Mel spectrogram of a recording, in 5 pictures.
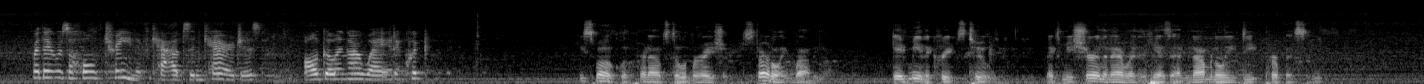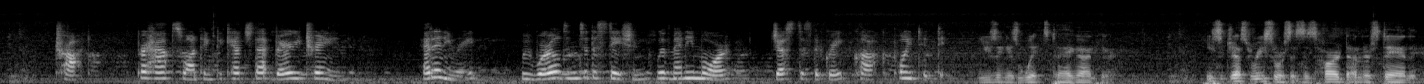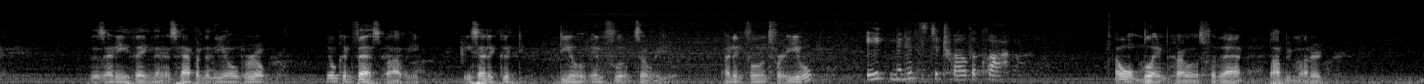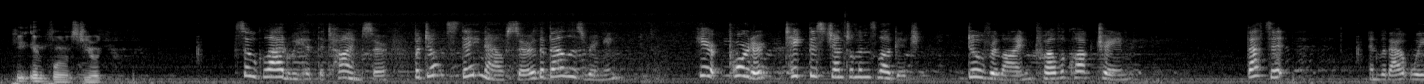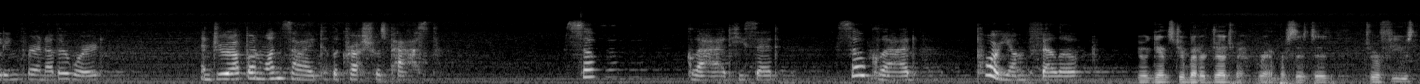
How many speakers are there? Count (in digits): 2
